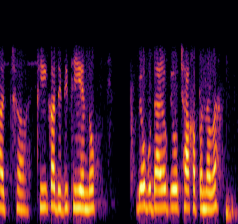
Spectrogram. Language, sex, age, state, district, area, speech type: Sindhi, female, 18-30, Rajasthan, Ajmer, urban, conversation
